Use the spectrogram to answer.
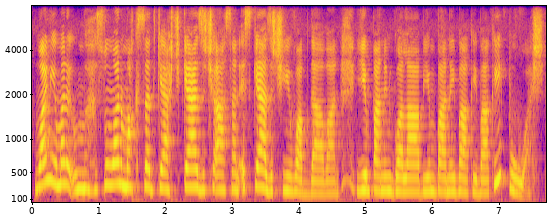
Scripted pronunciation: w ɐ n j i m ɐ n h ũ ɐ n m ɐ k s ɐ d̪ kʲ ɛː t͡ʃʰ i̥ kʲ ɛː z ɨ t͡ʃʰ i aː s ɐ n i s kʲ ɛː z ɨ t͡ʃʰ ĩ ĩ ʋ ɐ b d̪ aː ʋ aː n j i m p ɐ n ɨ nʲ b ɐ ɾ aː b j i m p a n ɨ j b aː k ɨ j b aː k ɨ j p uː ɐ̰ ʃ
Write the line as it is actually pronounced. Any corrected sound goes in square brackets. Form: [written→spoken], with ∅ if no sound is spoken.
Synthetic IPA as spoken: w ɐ n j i m ɐ n [h→s] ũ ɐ n m ɐ k s ɐ d̪ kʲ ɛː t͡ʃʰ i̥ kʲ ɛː z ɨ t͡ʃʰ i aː s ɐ n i s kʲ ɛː z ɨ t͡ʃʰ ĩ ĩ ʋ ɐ b d̪ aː ʋ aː n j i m p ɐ n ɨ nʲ [b→ɡ] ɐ [ɾ→l] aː b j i m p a n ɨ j b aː k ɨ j b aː k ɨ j p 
